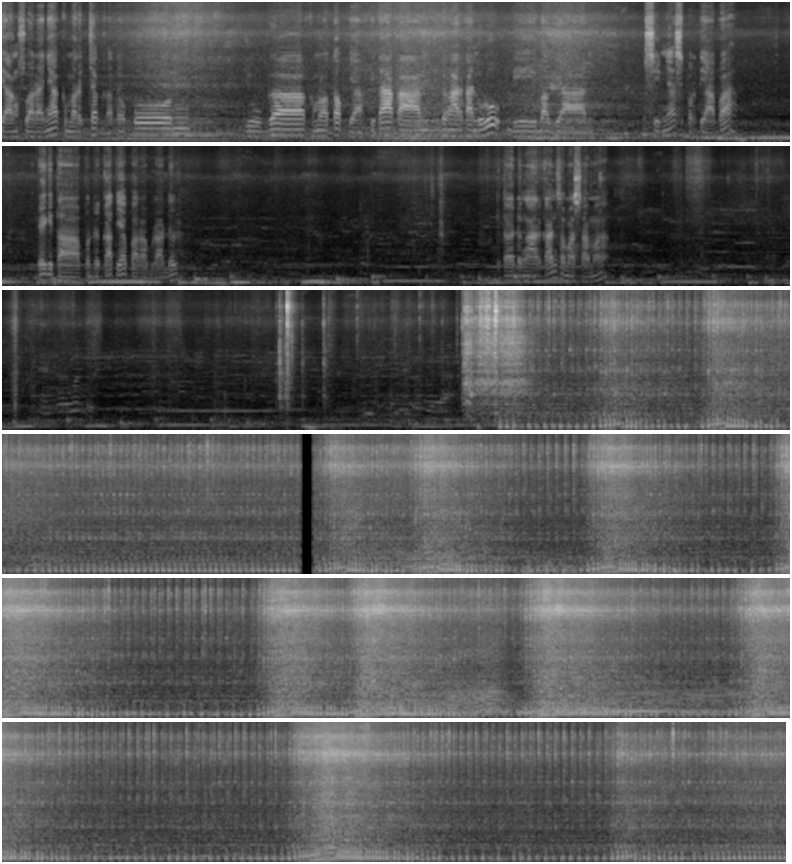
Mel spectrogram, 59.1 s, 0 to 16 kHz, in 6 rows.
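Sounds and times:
motorcycle engine revving: 0.0s - 9.7s, 25.4s - 59.0s.

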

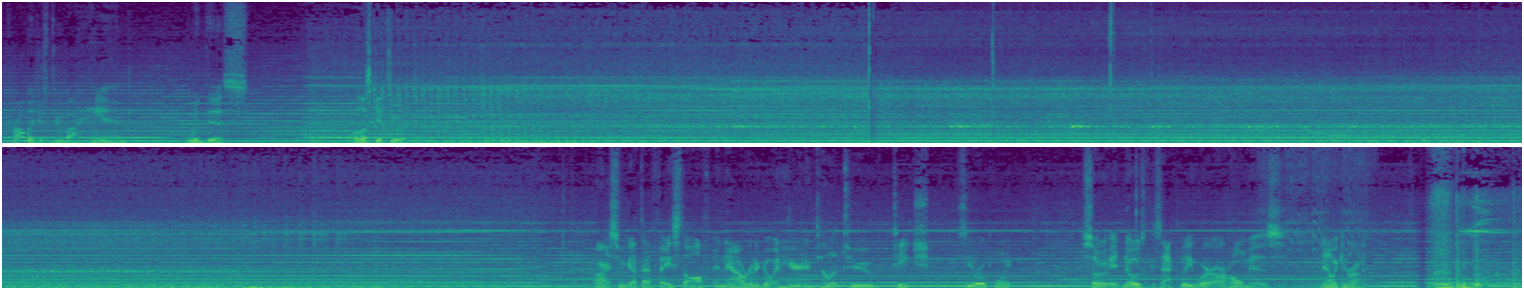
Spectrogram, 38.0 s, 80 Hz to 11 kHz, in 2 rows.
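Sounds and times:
lathe spindle whine: 0.0s - 38.0s.

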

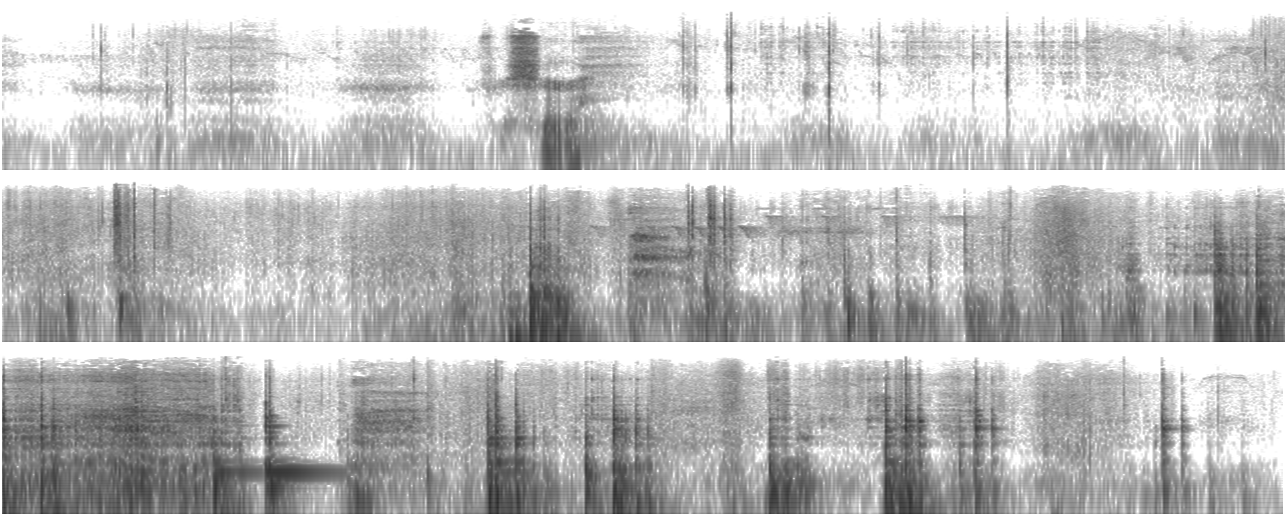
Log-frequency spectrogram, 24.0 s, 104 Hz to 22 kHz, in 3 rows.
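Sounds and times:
dull thumps and knocks in kayak: 10.8s - 16.7s, 18.8s - 23.8s.

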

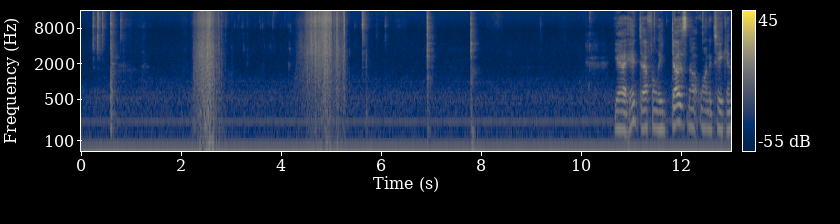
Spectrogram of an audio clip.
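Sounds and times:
wet rush of liquid: 2.2s - 2.9s, 4.3s - 5.3s.

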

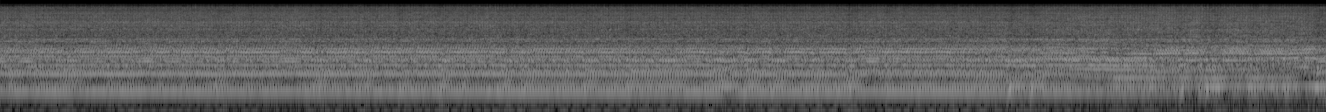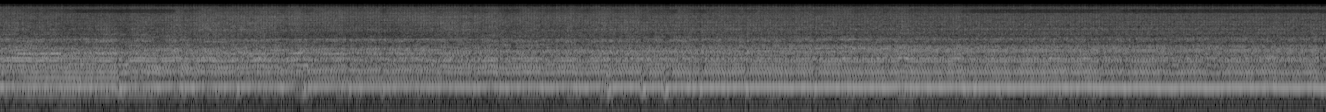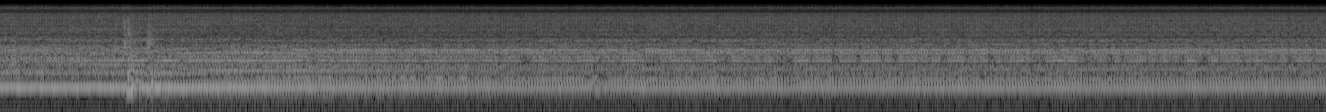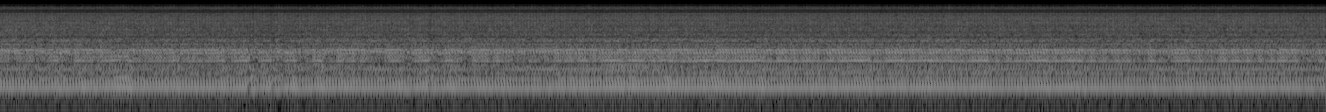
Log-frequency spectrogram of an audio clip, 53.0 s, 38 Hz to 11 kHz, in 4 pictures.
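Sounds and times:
sports car engine idling: 6.4s - 35.8s
short knock: 27.7s - 28.8s.

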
